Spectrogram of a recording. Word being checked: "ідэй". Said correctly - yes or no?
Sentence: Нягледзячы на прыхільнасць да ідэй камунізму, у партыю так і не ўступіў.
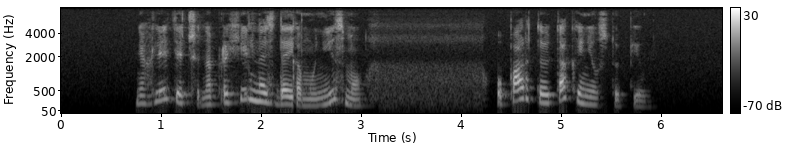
no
